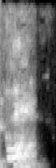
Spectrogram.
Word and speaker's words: Tychon: It's Tychon, and as I said, it's a Greek word that means hit the mark.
